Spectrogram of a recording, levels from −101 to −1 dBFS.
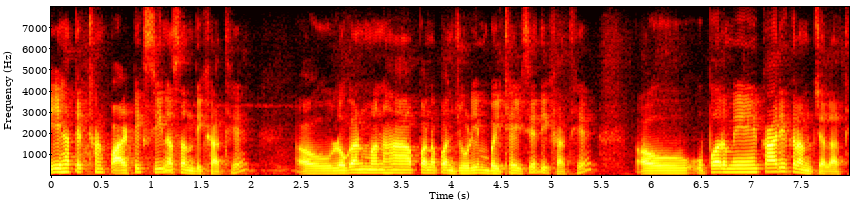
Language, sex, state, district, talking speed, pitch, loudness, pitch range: Chhattisgarhi, male, Chhattisgarh, Rajnandgaon, 210 wpm, 130 Hz, -19 LUFS, 120-165 Hz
